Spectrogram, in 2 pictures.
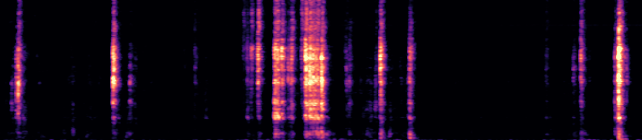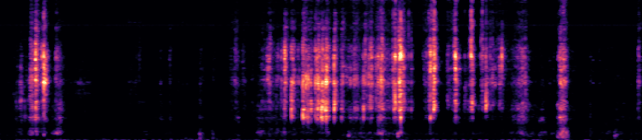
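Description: Handling noises: scattered knocks and clicks, with short stretches of scraping and rustling about four seconds in, near eight and a half seconds, and for about two seconds around twelve seconds in. A sharp knock just before eight seconds is the loudest.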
